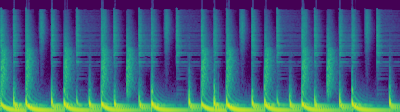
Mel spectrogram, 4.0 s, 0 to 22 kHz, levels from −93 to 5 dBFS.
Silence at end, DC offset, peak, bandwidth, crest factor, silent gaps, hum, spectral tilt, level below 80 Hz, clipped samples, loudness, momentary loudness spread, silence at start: 0 s; under 0.1%; 0 dBFS; 16.5 kHz; 8 dB; none; none; -7 dB/octave; -14 dBFS; 0.7%; -11 LUFS; 4 LU; 0 s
